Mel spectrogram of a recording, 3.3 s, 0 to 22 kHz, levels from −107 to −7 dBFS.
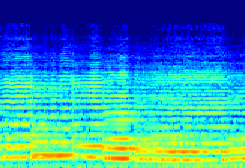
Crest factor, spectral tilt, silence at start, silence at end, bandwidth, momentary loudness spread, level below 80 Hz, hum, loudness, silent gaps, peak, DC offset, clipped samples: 14 dB; -7 dB/octave; 0 s; 0 s; 8.4 kHz; 8 LU; -56 dBFS; none; -34 LUFS; none; -18 dBFS; under 0.1%; under 0.1%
